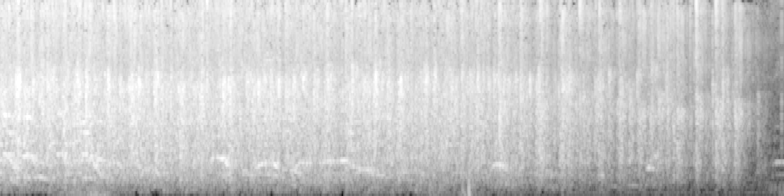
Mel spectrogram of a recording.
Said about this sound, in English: If you love him, clap your hands to him and bless his name.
